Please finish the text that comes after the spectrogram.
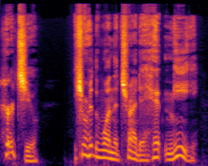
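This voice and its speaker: A man's voice: medium pitch, very animated, a little slow, breathy edge, no echo, exaggerated voice. A man voicing a scarred teenage boy who speaks in a dry, sarcastic way.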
